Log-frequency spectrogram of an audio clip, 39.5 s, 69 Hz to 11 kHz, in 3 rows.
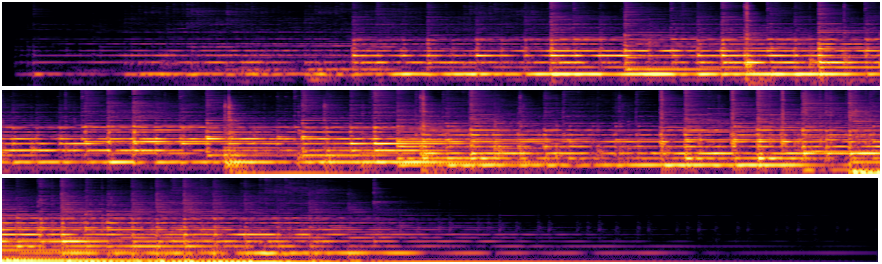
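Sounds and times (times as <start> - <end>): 
monochord: 0.2 - 38.1.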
